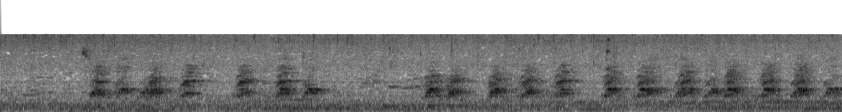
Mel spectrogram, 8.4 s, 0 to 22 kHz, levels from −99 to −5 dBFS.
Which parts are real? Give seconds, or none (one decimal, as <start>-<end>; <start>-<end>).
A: 0.0-8.4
